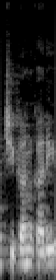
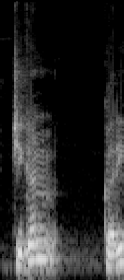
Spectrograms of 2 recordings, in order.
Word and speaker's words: चिकनकारी: लखनऊ में चिकन करी और जरी जरदोजी में देखने को मिलता है। चिकन करी नहीं होता है, चिकनकारी है, चिकनकारी है, इसका सही प्रोनाउंसिएशन हम लोग करेंगे, चिकनकारी है।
